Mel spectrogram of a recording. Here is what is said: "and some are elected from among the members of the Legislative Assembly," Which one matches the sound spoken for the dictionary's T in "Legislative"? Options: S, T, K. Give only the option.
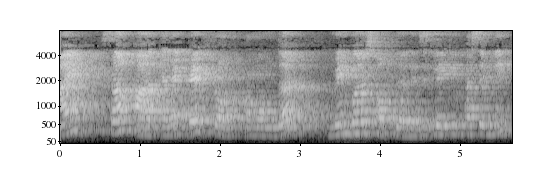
T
